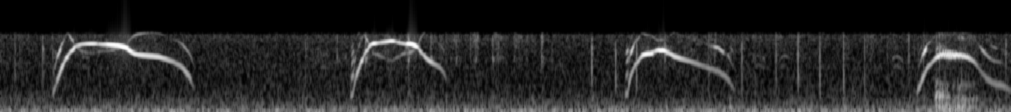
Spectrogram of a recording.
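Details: Northern royal albatross, a mother feeding her chick at the nest in the Pukekura/Taiaroa Head colony near Dunedin, New Zealand; four clear arched calls that rise then fall, about one every second and a half, over steady low wind rumble.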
